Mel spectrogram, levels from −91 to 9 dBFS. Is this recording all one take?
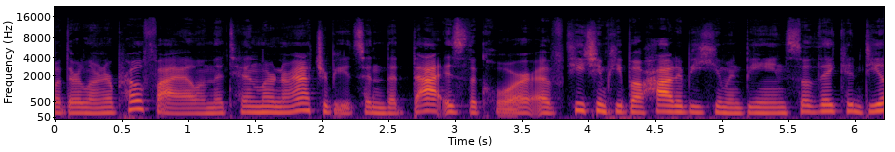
no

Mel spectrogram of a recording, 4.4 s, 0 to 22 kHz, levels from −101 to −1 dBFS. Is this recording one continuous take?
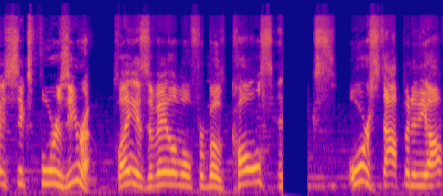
no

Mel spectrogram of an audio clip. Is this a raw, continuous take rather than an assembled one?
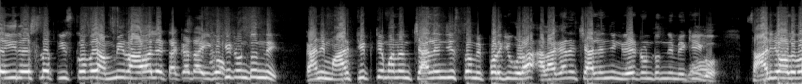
no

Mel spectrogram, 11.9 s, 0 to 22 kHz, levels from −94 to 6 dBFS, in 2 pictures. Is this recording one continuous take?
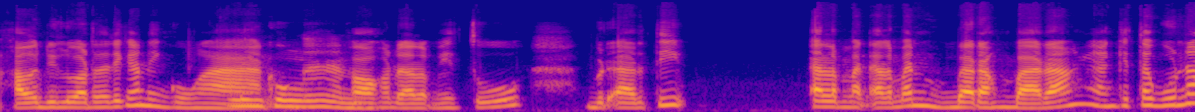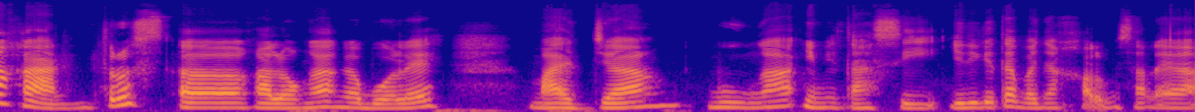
no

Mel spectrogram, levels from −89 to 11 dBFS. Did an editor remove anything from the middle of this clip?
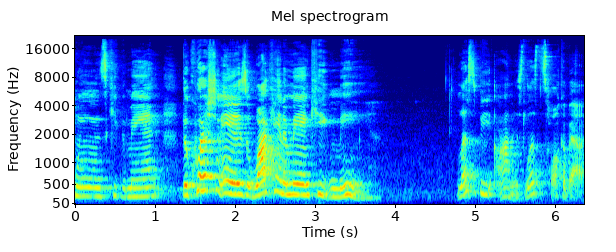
no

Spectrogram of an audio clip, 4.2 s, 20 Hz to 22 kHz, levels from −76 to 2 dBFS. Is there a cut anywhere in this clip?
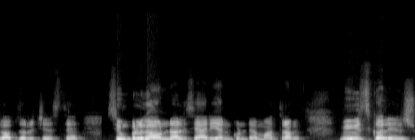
yes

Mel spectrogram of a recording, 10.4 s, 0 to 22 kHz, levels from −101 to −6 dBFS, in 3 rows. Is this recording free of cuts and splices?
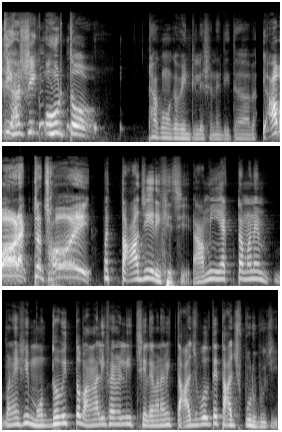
no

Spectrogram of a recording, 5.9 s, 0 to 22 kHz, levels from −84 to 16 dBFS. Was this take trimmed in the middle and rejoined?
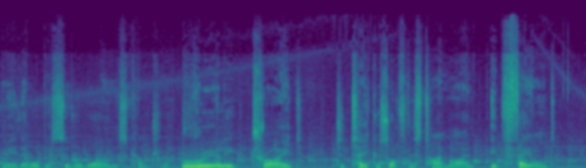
yes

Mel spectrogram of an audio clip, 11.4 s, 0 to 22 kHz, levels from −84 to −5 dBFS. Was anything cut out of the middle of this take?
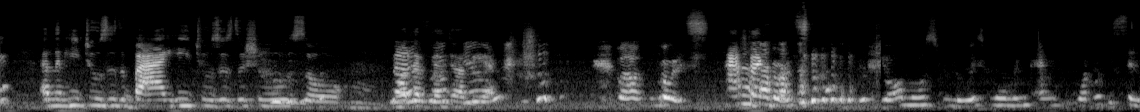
yes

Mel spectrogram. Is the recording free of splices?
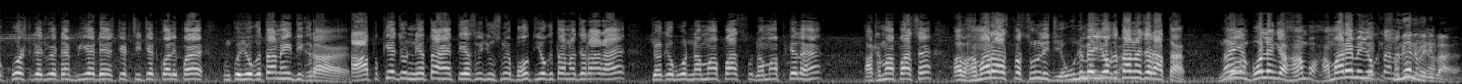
no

